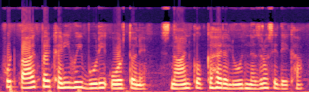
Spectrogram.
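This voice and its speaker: A woman reading a novel aloud as an audiobook narrator, in a steady, measured way. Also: mid-range voice.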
